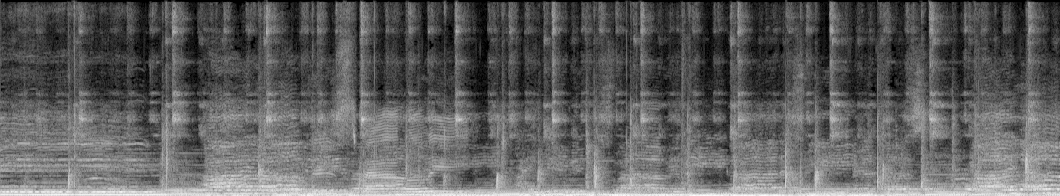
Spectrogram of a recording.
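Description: Church worship team singing a gospel praise song live with instrumental backing and a steady percussion beat, the voices echoing in the hall.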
